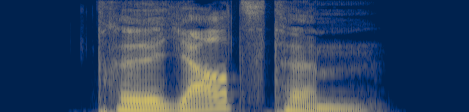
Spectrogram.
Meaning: strong dative masculine/neuter singular of trilliardste
- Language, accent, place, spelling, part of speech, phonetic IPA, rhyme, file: German, Germany, Berlin, trilliardstem, adjective, [tʁɪˈli̯aʁt͡stəm], -aʁt͡stəm, De-trilliardstem.ogg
